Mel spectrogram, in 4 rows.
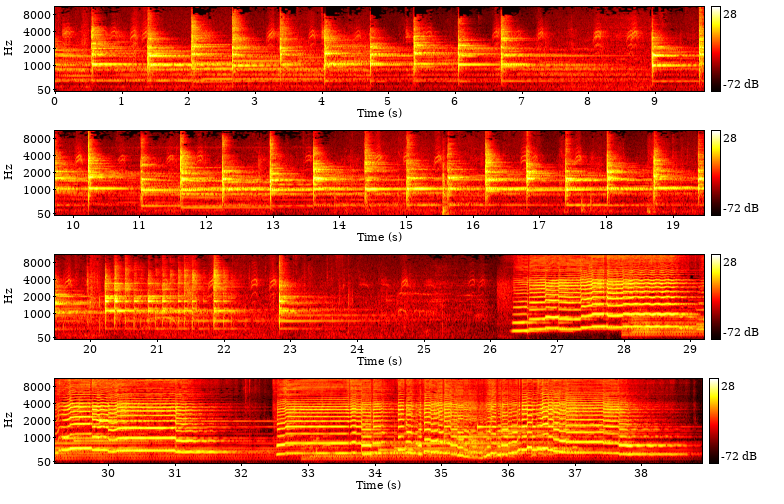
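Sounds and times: metal bells struck ringing: 0.0s - 24.3s.

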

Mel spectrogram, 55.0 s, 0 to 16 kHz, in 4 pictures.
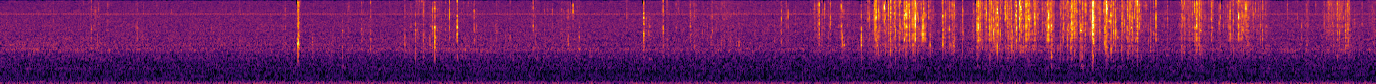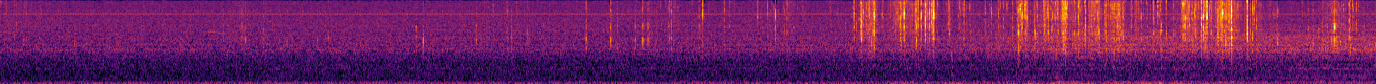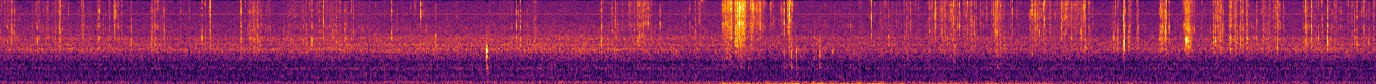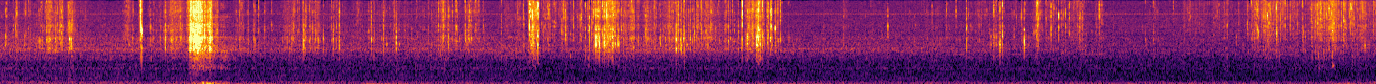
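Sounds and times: snow ticking on camera: 20.0s - 55.0s.

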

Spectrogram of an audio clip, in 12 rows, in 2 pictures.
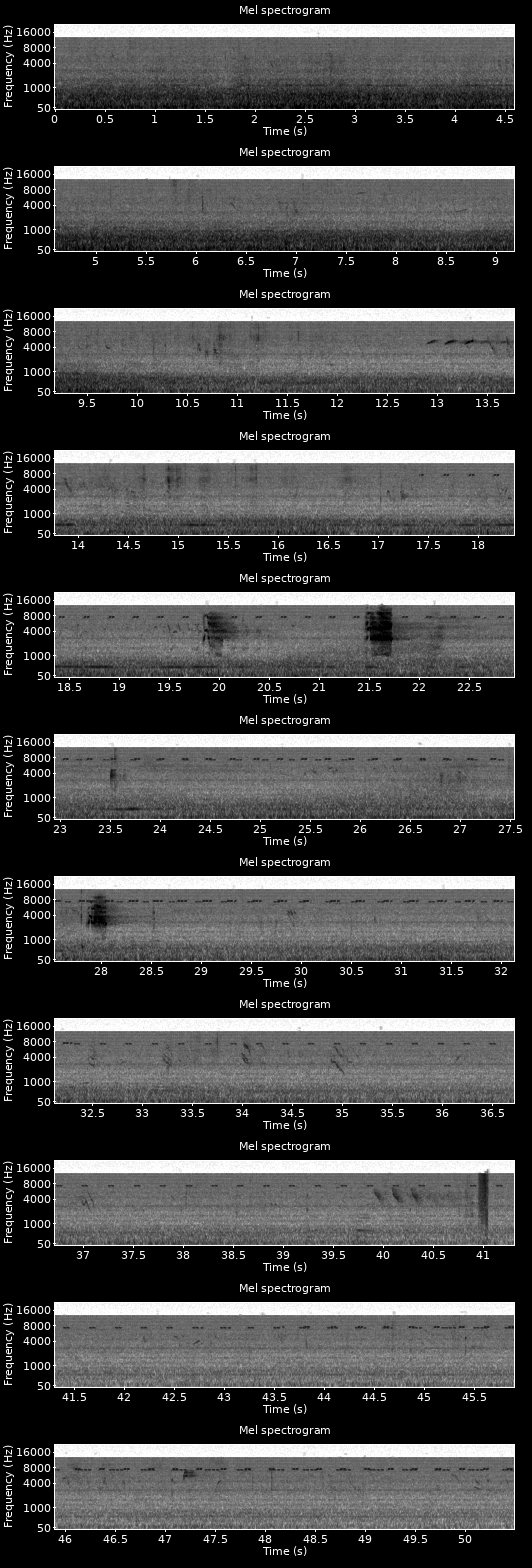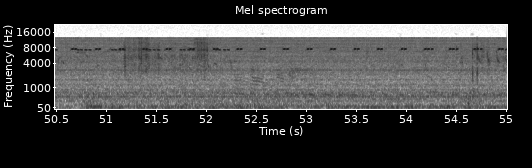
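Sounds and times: faint electrical hum: 0.0s - 55.0s
low rumbling hiss: 0.0s - 55.0s
short bird calls: 21.5s - 21.9s.

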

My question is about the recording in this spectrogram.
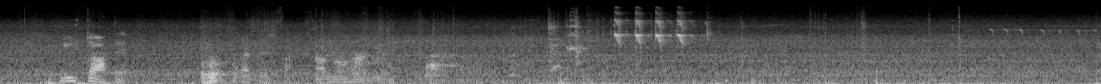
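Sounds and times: outdoor background noise: 0.0s - 11.0s
bird chirping: 5.6s - 7.9s, 9.8s - 11.0s.

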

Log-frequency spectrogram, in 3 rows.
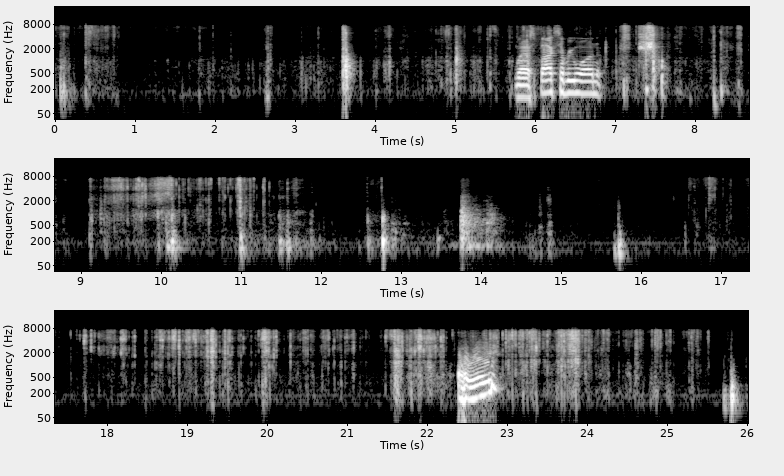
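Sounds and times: plastic wrapping tearing and crinkling: 0.0s - 1.0s, 1.7s - 11.9s, 16.6s - 25.7s.

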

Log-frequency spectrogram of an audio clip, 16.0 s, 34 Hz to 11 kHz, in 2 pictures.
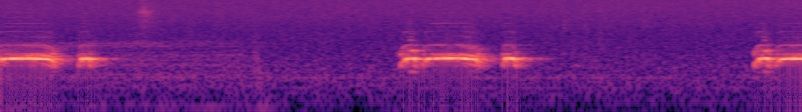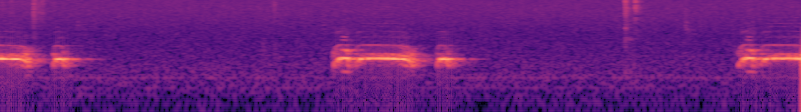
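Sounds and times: dove cooing: 0.0s - 1.3s, 4.0s - 5.5s, 7.5s - 9.0s, 11.3s - 12.8s, 15.4s - 16.0s.

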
